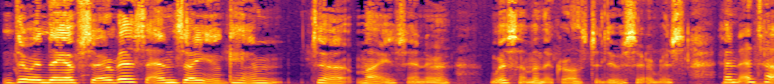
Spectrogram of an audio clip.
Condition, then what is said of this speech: Cerebral palsy. So I am lucky that I have a voice that I use for service.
